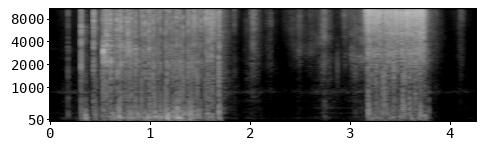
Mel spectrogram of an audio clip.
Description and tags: Riffle Card Shuffle
This is me doing a standard riffle shuffle on an ordinary pack of playing cards
Recorded with Sony HDR PJ260V then edited with Audacity
shuffle, sound, a, cards, standard, shuffling, riffle, playing, card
